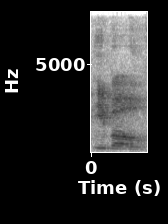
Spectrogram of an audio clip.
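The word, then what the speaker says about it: Igbo: sometimes felt IV oh there's no G the G is silent here but they're made in English so initially ebo were thought to be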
